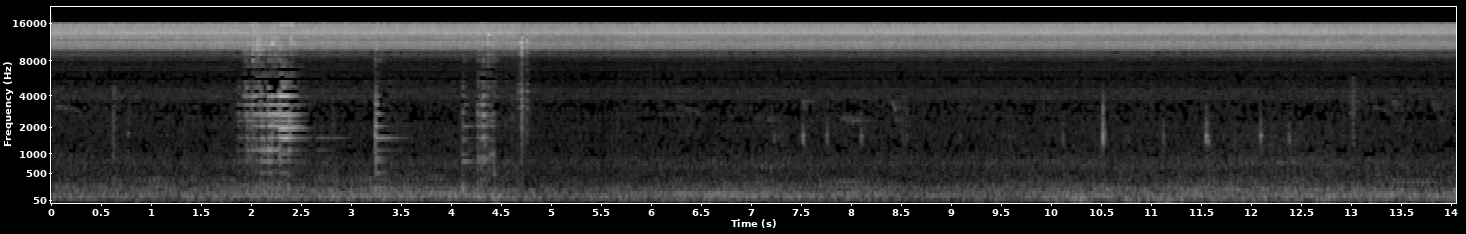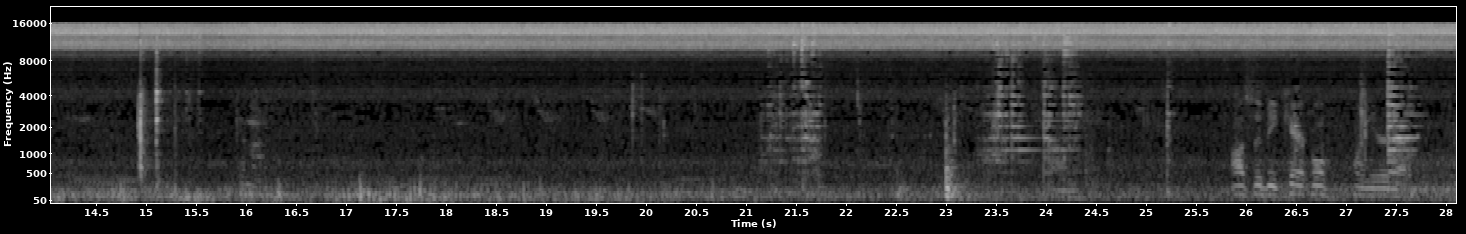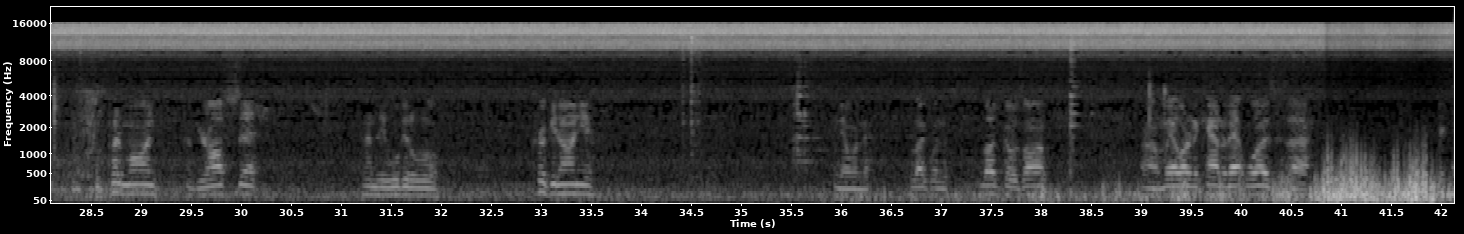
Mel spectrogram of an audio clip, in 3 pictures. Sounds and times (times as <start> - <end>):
Speech: 25.8 - 27.8, 28.6 - 30.3, 31.2 - 32.0, 32.9 - 33.6, 35.9 - 38.1, 39.0 - 40.8.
